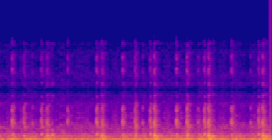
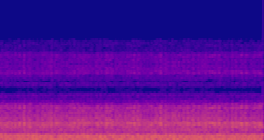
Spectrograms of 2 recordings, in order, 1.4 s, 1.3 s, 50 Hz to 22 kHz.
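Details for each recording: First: 1962 Ford Falcon with 200ci engine, first start in a while after hand-priming the fuel hose, cranking about four pulses a second while the pedal is pumped, with no firing yet; the owner suspects no fuel has reached the carburetor yet. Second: 1962 Ford Falcon, apparently 200ci six, just started after a long sit by pumping the carburettor: even steady low rumble at idle, no knocks, misses or ticks — normal idle, runs good.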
